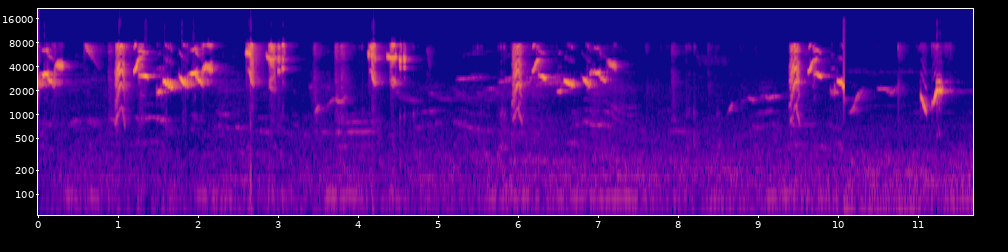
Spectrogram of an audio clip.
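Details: Black-breasted Oriental magpie-robin giving scattered bursts of harsh, high twittering and chattering notes every few seconds, with quiet gaps and a soft steady hum beneath.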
